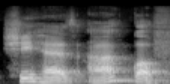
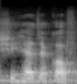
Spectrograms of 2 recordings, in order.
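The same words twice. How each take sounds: First: Each word drawn out slowly; slow model reading of She has a cough. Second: Said in the usual way. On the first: Shown as a demonstration. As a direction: read it very slowly for the class. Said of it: "teacher reads sentence slowly". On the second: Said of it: "quicker repeat after slow take".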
